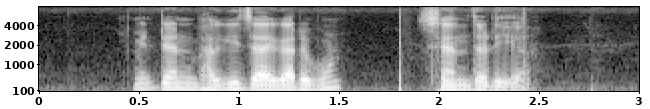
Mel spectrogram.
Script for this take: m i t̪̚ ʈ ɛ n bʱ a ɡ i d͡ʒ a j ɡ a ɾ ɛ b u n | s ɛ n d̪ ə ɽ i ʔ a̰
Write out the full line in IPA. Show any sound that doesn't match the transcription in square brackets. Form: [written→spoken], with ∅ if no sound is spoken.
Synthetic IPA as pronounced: m i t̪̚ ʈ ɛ n bʱ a ɡ i d͡ʒ a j ɡ a ɾ ɛ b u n | s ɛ n d̪ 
